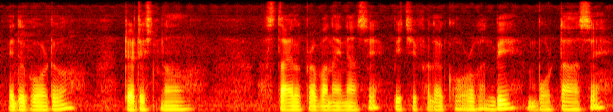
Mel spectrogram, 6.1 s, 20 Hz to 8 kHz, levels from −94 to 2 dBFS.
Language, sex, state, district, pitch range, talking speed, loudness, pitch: Nagamese, male, Nagaland, Kohima, 90-100 Hz, 145 wpm, -22 LUFS, 95 Hz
